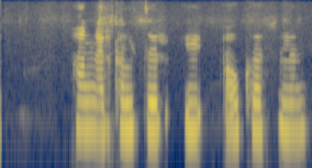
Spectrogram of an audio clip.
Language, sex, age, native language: Icelandic, female, 10, Icelandic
